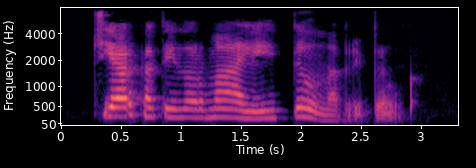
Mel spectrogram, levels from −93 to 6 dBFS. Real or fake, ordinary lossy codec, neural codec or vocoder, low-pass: fake; MP3, 32 kbps; codec, 44.1 kHz, 2.6 kbps, SNAC; 7.2 kHz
